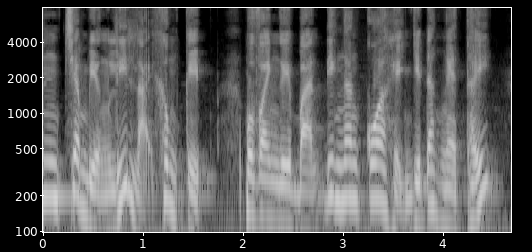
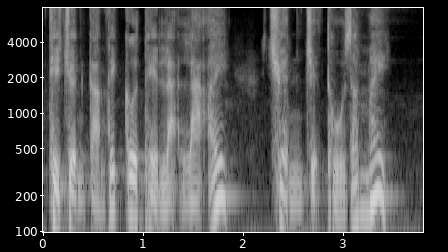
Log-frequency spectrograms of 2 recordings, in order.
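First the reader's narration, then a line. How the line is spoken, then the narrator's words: Whisper. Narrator (Vietnamese): Tiên thì thầm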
